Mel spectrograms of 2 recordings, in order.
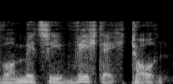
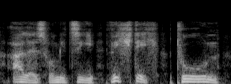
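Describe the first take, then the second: First: Lightly voiced sneering orc; a touch of low orc scorn; Ugluk. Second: Slightly raised, indignant orc voice; offended orc echo; Grishnach. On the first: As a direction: belittle them offhandedly. Ugluk mocks the Nazgul. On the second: Acted. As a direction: fling the rival's words back. Grishnach quotes Ugluk back indignantly.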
